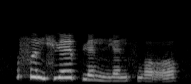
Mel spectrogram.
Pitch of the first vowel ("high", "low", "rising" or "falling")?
falling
